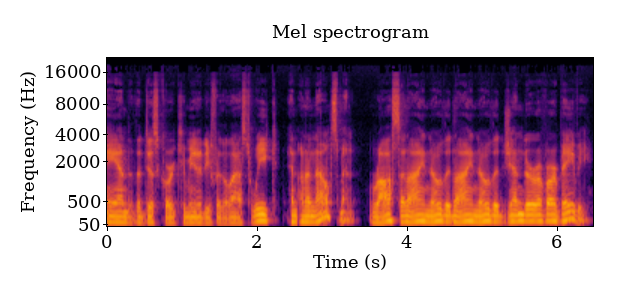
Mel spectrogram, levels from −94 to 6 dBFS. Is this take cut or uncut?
cut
